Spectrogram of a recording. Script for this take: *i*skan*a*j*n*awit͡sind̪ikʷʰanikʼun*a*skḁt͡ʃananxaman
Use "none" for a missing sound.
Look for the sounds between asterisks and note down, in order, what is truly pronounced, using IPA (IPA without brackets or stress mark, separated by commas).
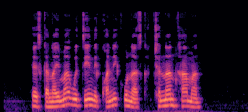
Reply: e, a, m, a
